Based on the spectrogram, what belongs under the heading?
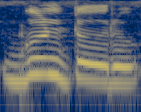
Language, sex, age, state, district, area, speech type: Telugu, female, 18-30, Andhra Pradesh, Vizianagaram, rural, spontaneous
